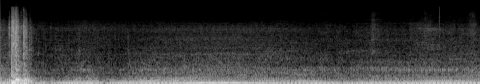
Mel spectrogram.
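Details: 1969 VW Baja air-cooled engine after a 3,500-mile trip, started in chilly weather after sitting a week or more: a low, even burble settling into a steady idle with no knocks or stumbles, sounding healthy. The owner notes a fuel pump noise and an oil gauge reading low.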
